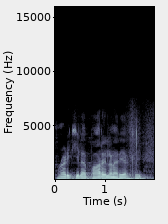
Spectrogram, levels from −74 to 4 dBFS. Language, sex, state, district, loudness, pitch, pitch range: Tamil, male, Tamil Nadu, Nilgiris, -16 LUFS, 120 Hz, 115-125 Hz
